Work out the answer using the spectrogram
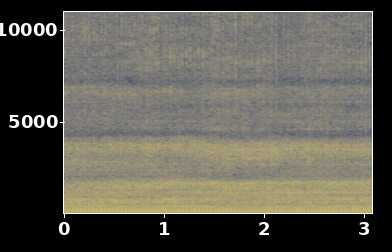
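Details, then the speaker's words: Reportedly German-made generator that had run only on choke, now running without choke after carburetor cleaning and linkage readjustment. Steady, even small-engine buzz with a regular two-per-second pulse and no surging. "Ну як бачимо працює він добре генератор Може щось і німецьке тут є але ну таке Ну працює він добре принаймні швидше"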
